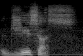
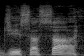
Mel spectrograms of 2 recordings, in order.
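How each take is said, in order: First: The word ends plainly with no added vowel. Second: The word ends with an added 'ah' sound.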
